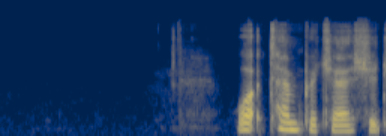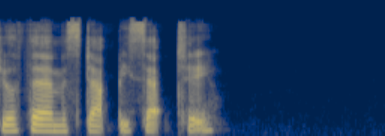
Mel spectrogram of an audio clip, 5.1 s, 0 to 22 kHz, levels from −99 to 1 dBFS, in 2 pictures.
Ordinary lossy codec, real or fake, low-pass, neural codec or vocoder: Opus, 24 kbps; real; 10.8 kHz; none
